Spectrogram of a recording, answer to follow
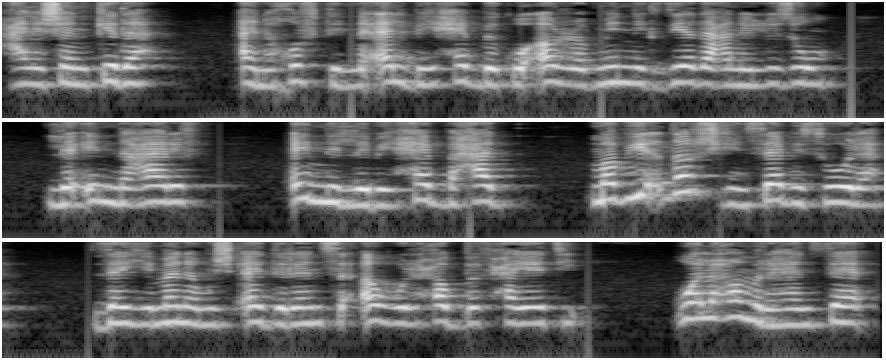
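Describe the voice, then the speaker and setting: A woman voicing a gentle young man with an Egyptian accent, soft and consoling. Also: on the high side, fairly even intonation, fast talker, close to an everyday voice. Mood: tender.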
